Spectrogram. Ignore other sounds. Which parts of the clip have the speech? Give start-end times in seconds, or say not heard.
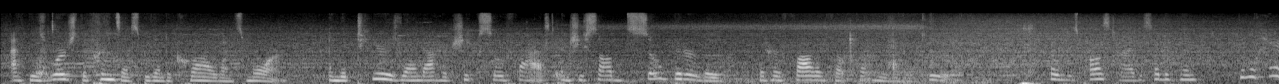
0.0-9.7, 10.5-12.7.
